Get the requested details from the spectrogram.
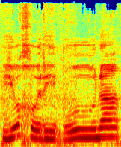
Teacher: اب یہ را باریک پڑھیں گے کیونکہ اس کے نیچے زیر ہے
